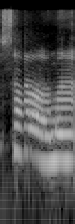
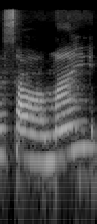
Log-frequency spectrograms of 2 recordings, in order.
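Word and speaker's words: سلمى: Jadi dibacanya itu salma bukan salmai atau sugrai ataupun hublai tapi dibacanya salma karena ini adalah alif bukan ya sugra dan hubla.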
